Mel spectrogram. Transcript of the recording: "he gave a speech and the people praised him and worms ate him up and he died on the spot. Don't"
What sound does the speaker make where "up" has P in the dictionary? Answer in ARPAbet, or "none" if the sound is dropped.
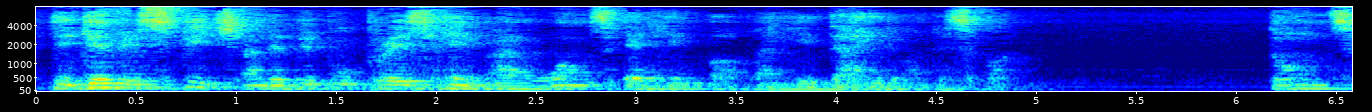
P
